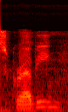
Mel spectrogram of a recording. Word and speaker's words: Scrubby: It's actually just Scrubby.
